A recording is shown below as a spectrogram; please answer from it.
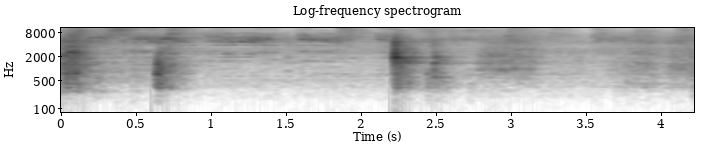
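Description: Wooden blocks knocked together and set down on a wooden tabletop as they are positioned: a few sharp knocks, the loudest about two seconds in.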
